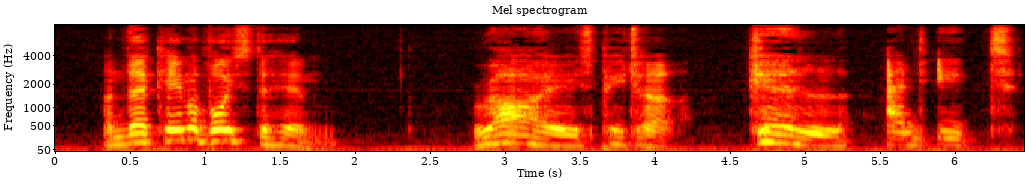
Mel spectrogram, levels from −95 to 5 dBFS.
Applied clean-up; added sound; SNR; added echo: none; none; none; none.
